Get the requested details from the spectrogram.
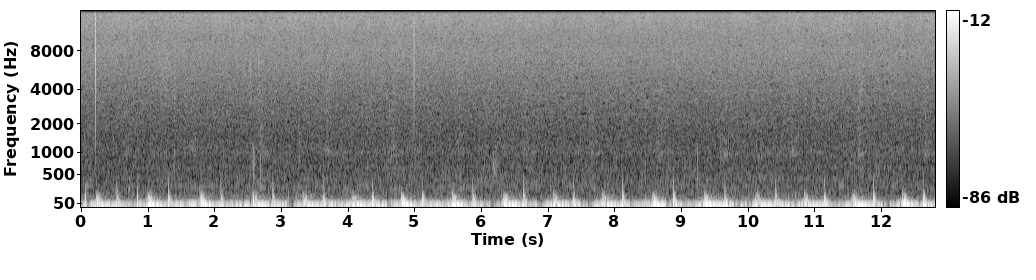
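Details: ASMR heartbeat sound recording, possibly with a binaural microphone: soft, regular low thumps at about 80 beats per minute over a faint hum; a normal, steady heartbeat.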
